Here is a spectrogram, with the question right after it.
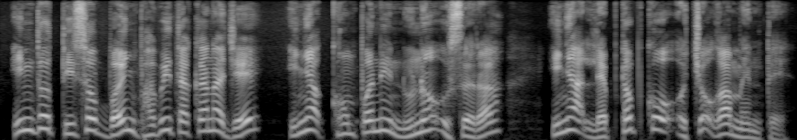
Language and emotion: Santali, surprised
